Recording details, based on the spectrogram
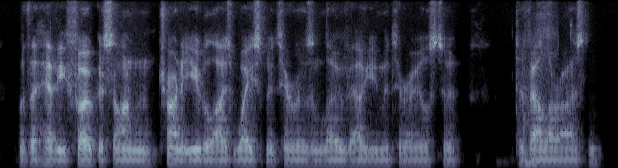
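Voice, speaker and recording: In an Australian accent, a man with a very deep, low pitch talks fairly quickly in flat, monotone intonation. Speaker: professor. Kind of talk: interview.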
